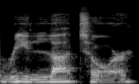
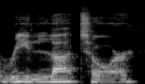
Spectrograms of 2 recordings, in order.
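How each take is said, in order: First: It is said with three syllables, re-la-tor. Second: It is said with three syllables, re-la-tor.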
